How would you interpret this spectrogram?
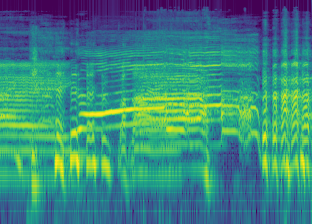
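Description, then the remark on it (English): A man lets out a loud, drawn-out yell that holds for over a second with a strained, rising pitch, bracketed by short bursts of other voices. “He yelled into the void.”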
